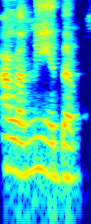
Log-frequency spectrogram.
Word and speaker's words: alameda: Vamos falar a palavra alameda, como se a gente estivesse chamando o nome de uma pessoa. Alameda! De novo. Alameda! O me é o mais forte, então é a sílaba tônica da palavra alameda.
